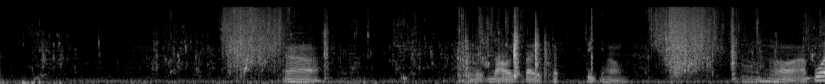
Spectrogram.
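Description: A bucket knocks and scrapes in shallow water.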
